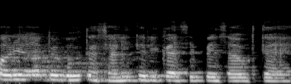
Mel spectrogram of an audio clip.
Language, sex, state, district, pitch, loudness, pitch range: Hindi, male, Bihar, Jahanabad, 180 Hz, -14 LUFS, 170-205 Hz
